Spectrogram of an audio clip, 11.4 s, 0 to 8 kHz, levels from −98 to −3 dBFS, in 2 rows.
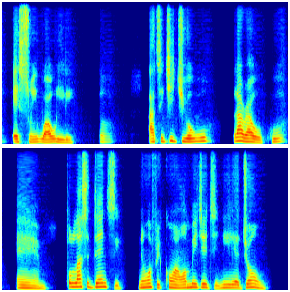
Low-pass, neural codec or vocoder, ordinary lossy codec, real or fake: none; codec, 16 kHz, about 1 kbps, DyCAST, with the encoder's durations; none; fake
